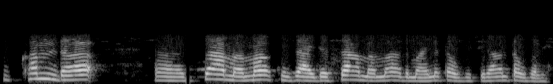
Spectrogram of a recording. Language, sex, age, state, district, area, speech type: Manipuri, female, 45-60, Manipur, Kangpokpi, urban, conversation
